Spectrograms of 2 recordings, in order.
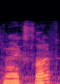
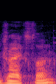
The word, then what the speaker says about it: Drexler: clyde drexler jam jam master sorry jms clyde draxler clyde drexler i think i said the name wrong a few minutes ago old school we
